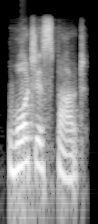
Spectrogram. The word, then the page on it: waterspout: Indian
